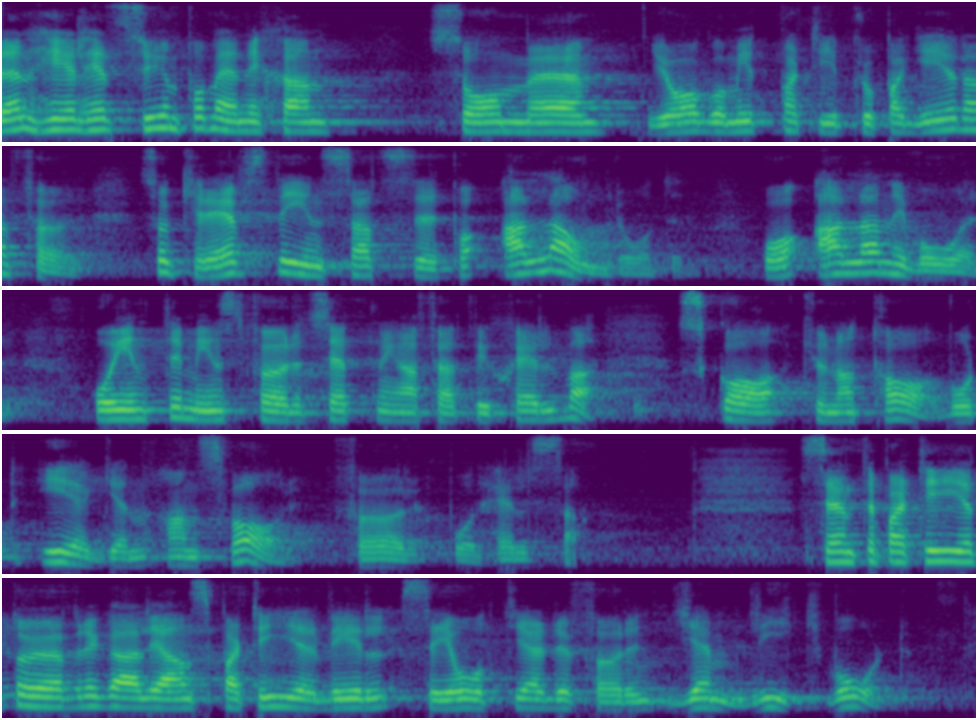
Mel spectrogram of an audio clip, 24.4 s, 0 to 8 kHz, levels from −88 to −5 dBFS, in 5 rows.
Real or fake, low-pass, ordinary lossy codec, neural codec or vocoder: real; none; none; none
